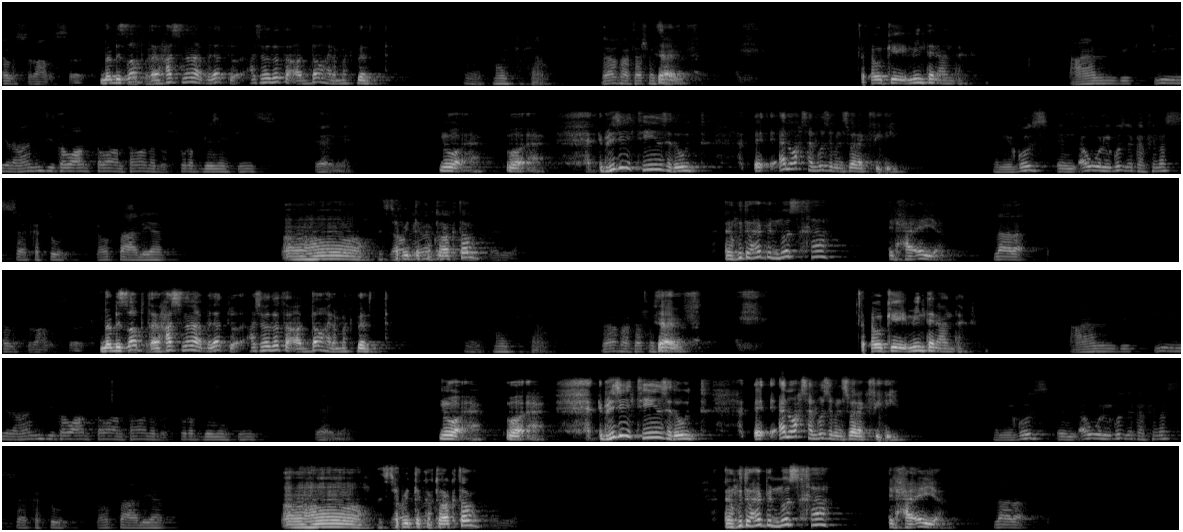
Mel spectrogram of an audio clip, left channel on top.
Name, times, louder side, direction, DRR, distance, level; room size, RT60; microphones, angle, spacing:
voice 1, 0.0-0.8 1.2-1.6 4.6-5.5 6.0-6.7 10.7-14.5 14.9-15.3 17.6-17.8 21.7-24.3 24.5-25.2 27.5-28.7 33.5-33.8, left 3 dB, 60° left, 0.8 m, -41 dB
voice 2, 1.0-3.8 6.6-6.8 7.4-7.6 8.7-9.6 16.2-16.6 16.8-20.8 26.4-28.3 30.8-31.9 32.4-33.1, right 5 dB, 90° right, 0.6 m, -27 dB
27.5 x 12.5 x 4.1 m
head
